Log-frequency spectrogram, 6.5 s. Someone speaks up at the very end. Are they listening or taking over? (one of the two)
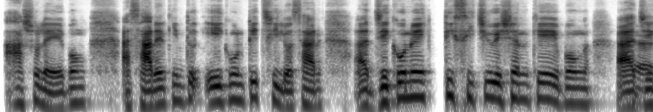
listening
